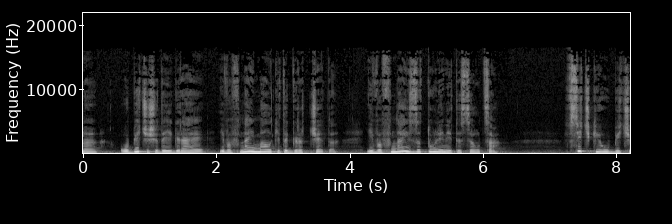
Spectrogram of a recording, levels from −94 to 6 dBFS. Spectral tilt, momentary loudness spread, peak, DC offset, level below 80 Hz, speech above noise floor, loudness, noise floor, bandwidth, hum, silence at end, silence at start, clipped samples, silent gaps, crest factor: -6 dB/octave; 14 LU; -12 dBFS; under 0.1%; -54 dBFS; 30 dB; -25 LUFS; -54 dBFS; 16 kHz; none; 0 s; 0 s; under 0.1%; none; 14 dB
